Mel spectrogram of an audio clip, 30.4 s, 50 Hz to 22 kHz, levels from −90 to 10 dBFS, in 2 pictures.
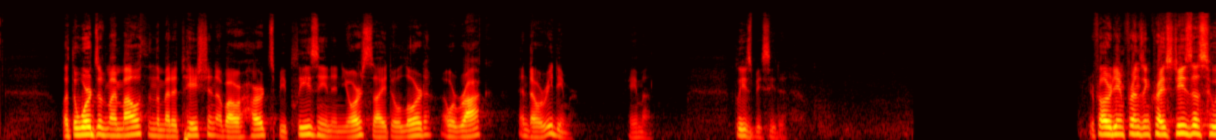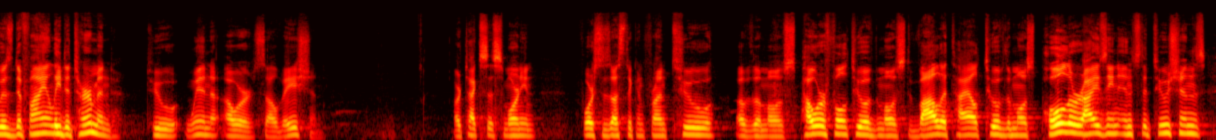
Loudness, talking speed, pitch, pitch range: -23 LUFS, 130 wpm, 150 Hz, 135-170 Hz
